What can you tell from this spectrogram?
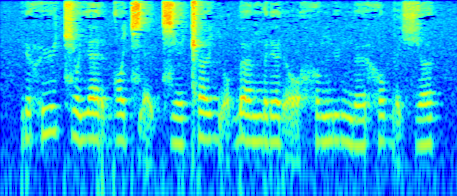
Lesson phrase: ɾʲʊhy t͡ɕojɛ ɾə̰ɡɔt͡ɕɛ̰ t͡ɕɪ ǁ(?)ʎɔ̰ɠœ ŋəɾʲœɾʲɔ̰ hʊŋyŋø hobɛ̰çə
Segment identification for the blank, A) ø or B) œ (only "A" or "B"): B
